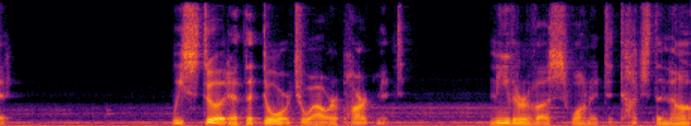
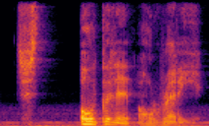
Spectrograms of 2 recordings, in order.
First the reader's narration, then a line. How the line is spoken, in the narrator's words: I hissed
